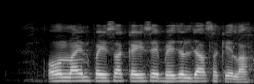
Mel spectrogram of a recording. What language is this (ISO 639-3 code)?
bho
